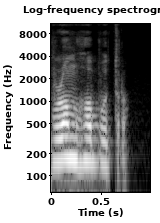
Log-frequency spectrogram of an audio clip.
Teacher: ব্রহ্ম এই উচ্চারণটা কিন্তু তোমার ম যোগ হ মিলে হয়। এই যে এই উচ্চারণটা হয় ম যোগ হ মিলে, ঠিক আছে?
